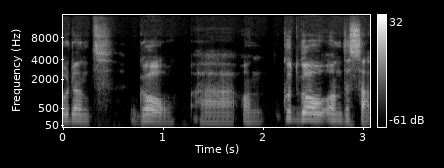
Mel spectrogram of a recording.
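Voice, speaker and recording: A man with a non-native accent speaks very slowly in a fairly high voice with fairly even intonation, recorded very cleanly against a silent background with a dry, close sound and no echo. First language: not English. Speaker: flight sim squadron pilot. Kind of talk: post-match interview. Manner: halting.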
